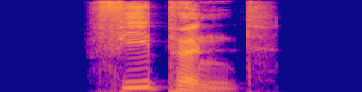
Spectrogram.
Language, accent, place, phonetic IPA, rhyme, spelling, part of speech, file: German, Germany, Berlin, [ˈfiːpn̩t], -iːpn̩t, fiepend, verb, De-fiepend.ogg
- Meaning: present participle of fiepen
